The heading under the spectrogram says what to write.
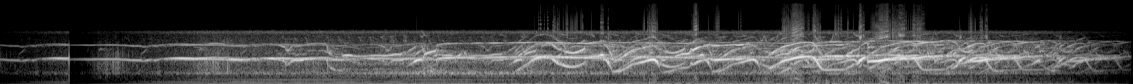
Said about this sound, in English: I'd like to start the show today by sitting back and listening to the enchanting call of the coyote.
